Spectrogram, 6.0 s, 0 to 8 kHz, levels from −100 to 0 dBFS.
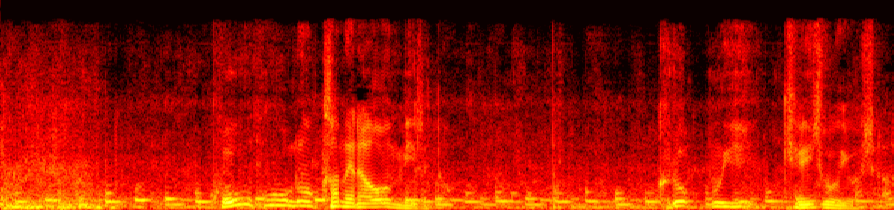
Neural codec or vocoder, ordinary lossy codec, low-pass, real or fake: codec, 24 kHz, 3 kbps, HILCodec; MP3, 64 kbps; 7.2 kHz; fake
